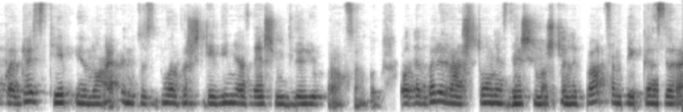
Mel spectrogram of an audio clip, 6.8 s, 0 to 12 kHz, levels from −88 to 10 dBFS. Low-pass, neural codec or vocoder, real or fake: 10.8 kHz; codec, 24 kHz, 1.5 kbps, HILCodec; fake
